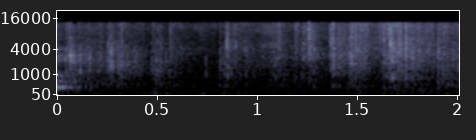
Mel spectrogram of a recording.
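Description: Old newspaper sheets being handled: faint crinkling and rustling of the paper with a few small crackles.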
